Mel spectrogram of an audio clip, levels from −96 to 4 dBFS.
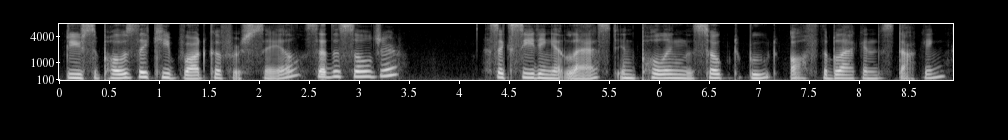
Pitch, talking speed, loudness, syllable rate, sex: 210 Hz, 155 wpm, -20 LUFS, 4.4 syllables/s, female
